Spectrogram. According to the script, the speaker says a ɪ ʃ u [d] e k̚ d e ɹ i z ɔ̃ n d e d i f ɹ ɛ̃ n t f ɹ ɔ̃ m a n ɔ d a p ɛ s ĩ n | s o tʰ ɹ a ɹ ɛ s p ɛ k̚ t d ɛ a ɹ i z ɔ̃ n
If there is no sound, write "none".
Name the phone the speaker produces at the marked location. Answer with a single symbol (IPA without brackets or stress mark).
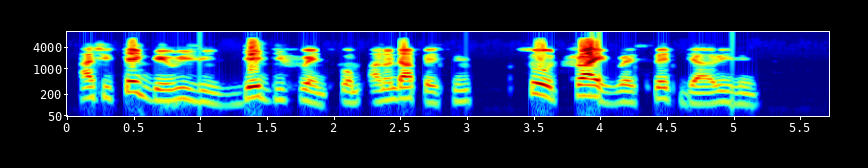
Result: t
